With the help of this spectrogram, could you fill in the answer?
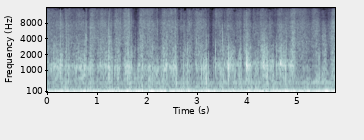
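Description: Long white acrylic nails scratch along the waistband and front of worn black distressed denim shorts made of soft fabric. Short dry rasping strokes come in quick succession over a steady low hum, staying at an even, moderate level throughout.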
